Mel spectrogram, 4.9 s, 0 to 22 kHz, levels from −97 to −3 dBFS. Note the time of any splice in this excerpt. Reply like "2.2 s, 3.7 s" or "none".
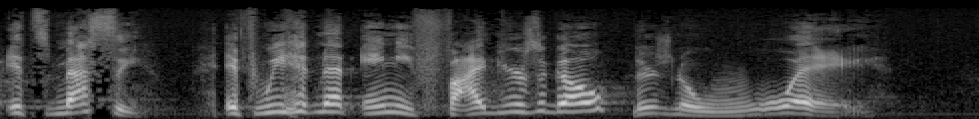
3.2 s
